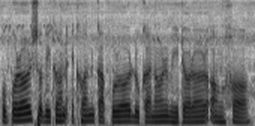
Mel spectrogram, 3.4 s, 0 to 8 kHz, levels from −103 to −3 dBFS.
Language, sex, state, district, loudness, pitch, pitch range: Assamese, male, Assam, Hailakandi, -15 LUFS, 125 Hz, 115-135 Hz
